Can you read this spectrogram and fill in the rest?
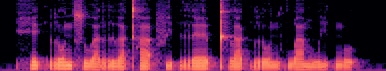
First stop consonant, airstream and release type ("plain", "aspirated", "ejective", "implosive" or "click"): plain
